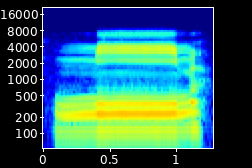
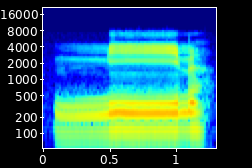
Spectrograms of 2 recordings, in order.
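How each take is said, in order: The two takes are said the same way.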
